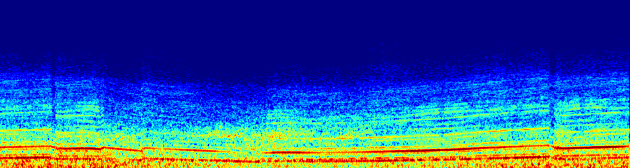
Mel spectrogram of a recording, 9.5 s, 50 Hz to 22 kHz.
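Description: A Formula 3 race car engine in Automobilista 2 drones steadily at high revs, pitch dipping and climbing through gear changes and corners on a low-grip circuit, loud and continuous with no talk.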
